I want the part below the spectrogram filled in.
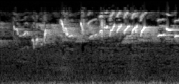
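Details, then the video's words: Pleci, the Oriental white-eye, in lively song: a continuous rush of high, thin, twittering notes that rise and fall quickly, with soft low background noise throughout. "Burung pleci gacor"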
